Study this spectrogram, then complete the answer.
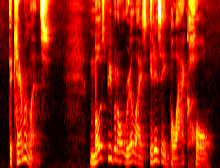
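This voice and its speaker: A moderate pace with very wide pitch swings over noticeable background noise. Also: man. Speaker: actor and vlogger giving on-camera tips. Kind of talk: tutorial to camera. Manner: energetic, enthusiastic.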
